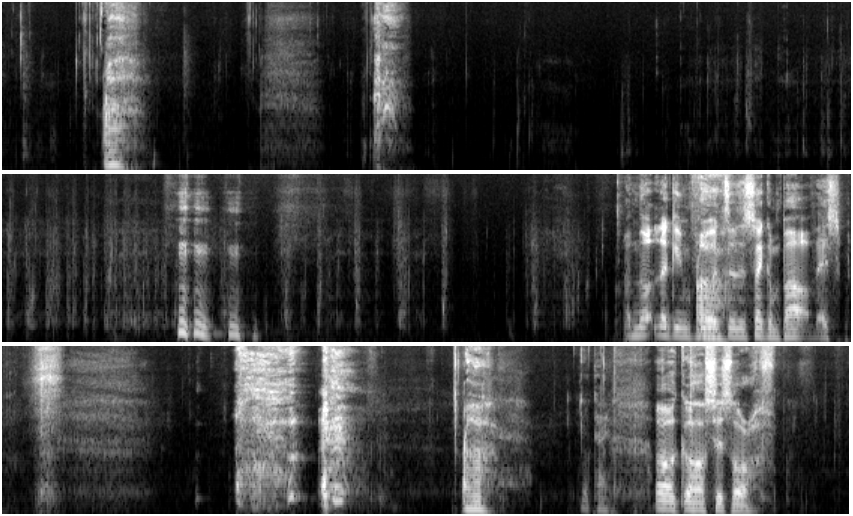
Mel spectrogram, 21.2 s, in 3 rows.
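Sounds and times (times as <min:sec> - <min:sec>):
person chewing food: 0:00.0 - 0:12.3, 0:20.6 - 0:21.2
speech: 0:00.8 - 0:01.1, 0:08.5 - 0:09.3, 0:12.4 - 0:14.6, 0:18.0 - 0:18.3, 0:19.6 - 0:20.7.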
